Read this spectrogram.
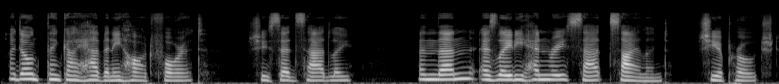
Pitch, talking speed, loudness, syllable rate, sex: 200 Hz, 160 wpm, -18 LUFS, 4.4 syllables/s, female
